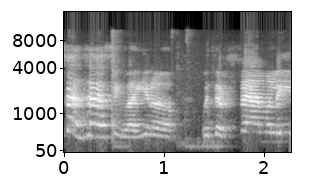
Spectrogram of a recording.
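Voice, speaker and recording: A man speaks while music plays in the background. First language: not English. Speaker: company marketing executive. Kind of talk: interview. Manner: animated.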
